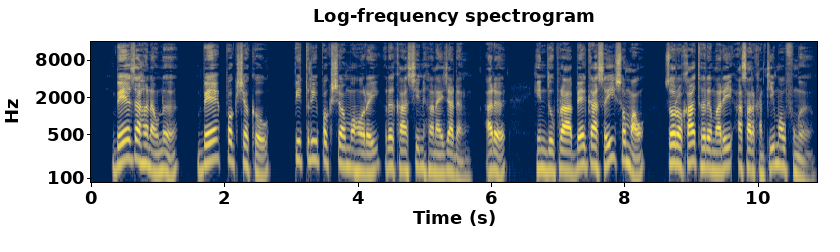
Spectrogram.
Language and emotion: Bodo, neutral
